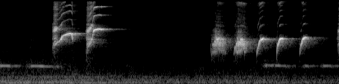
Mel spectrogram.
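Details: Ruby-throated bulbul, described as endemic, utters two bright slurred phrases, then a quick series of about five rising whistled notes, with a soft steady low background noise throughout.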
